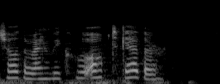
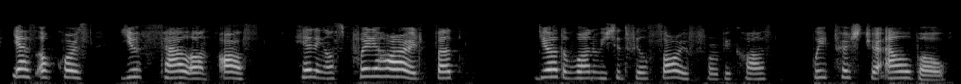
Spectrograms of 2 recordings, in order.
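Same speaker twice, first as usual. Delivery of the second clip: sarcastic retort; 6 dB louder than usual. Acted. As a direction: lay the sarcasm on thick. Girl sarcastic to the noble.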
